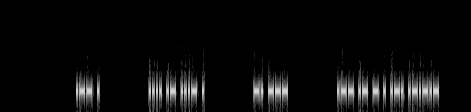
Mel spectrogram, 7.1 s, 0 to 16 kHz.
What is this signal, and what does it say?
Morse code, heard as a keyed tone, about 47 wpm, 700 Hz. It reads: WE HAVE NO WATER.
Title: 4x Word-Spacing - Sentences from Top 100 Words - 45wpm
